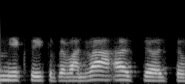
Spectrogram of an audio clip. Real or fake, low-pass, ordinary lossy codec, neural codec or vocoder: real; 3.6 kHz; none; none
